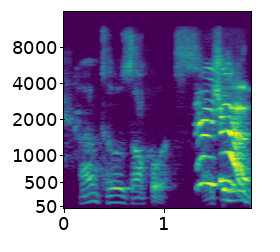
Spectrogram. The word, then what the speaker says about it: Kontozopoulos: Kontozopoulos. Kontozopoulos.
